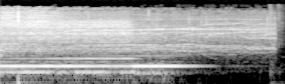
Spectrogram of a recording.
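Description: The last held chord of a live rock band's electric guitar and bass, ringing on and then fading away over the second half.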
